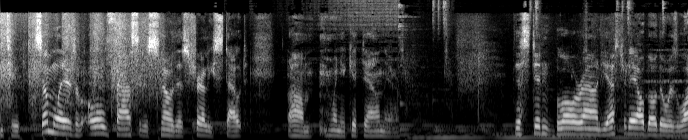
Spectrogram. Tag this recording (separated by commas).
Speech, Music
